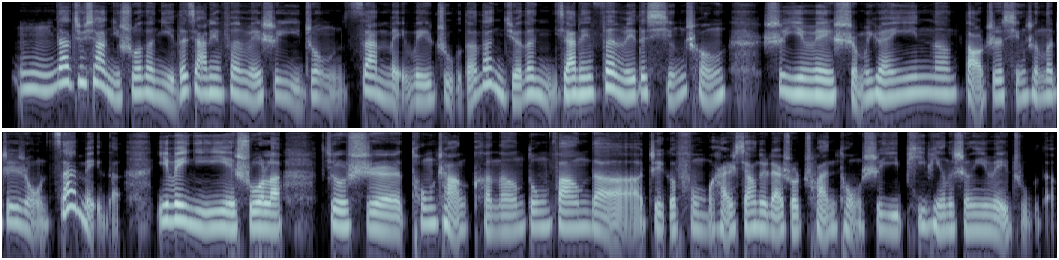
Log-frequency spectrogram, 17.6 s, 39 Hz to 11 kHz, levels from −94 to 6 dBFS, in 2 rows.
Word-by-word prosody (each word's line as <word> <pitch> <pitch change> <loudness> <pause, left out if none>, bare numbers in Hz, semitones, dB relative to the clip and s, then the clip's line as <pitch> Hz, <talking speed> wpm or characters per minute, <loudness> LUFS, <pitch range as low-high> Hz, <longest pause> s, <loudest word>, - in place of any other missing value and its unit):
嗯， 225 -2 -3
那 295 +3 +6
就 305 0 +1
像 285 -5 +4
你 155 - -5
说 190 +5 0
的， 190 -2 +1
你 140 -8 -5
的 195 - +2
家 200 - +1
庭 190 0 -1
氛 185 -2 -2
围 145 -2 -2
是 170 +1 -1
以 150 -7 -9
一 - - -10
种 165 +8 -6
赞 205 -3 +1
美 150 -5 -5
为 140 0 -2
主 150 - -7
的。 - - -2
那 280 - +2
你 220 -8 -2
觉 135 -5 0
得 185 - +1
你 165 -5 -5
家 180 0 +5
庭 185 +1 +3
氛 215 +3 +3
围 170 +1 +1
的 190 - 0
形 175 -3 0
成 160 -3 -2 0.3
是 210 - -1
因 185 -1 +3
为 170 -2 +3
什 - - +2
么 160 - -5
原 165 -1 0
因 195 +2 -3
呢？ 185 -1 -3
导 - - +3
致 165 - -3
形 165 -1 -4
成 165 -1 -5
的 - - +1
这 190 +2 -2
种 155 - -4
赞 385 - +4
美 - - 0
的。 - - -11 0.3
因 215 +1 +2
为 215 -1 +9
你 160 -3 -1
也 155 -2 +4
说 155 +1 +5
了， 145 -2 +5 0.3
就 165 -3 +2
是 140 -5 +2
通 185 0 -4
常 190 -7 +1
可 135 - -4
能 130 +2 -4
东 155 +1 -4
方 160 -2 +2
的 145 -2 0
这 145 - -3
个 135 - -2
父 145 - -8
母 135 - -11
还 - - -2
是 150 - -3
相 150 - +2
对 155 - +1
来 140 - +2
说 130 - -1
传 145 - -4
统 - - -6
是 140 - -3
以 135 -1 -4
批 130 - -7
评 165 -5 -3
的 140 - -3
声 135 -1 0
音 140 -1 -4
为 130 - -1
主 - - -12
的。 - - -14
165 Hz, 305 characters per minute, -23 LUFS, 145-190 Hz, 0.3 s, 为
